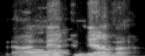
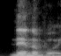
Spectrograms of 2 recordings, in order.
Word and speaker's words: Nineveh: How you pronounce that? Nineveh. Nineveh, yeah, Nineveh, yeah.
